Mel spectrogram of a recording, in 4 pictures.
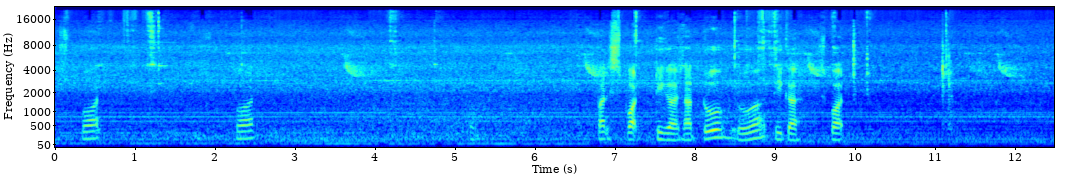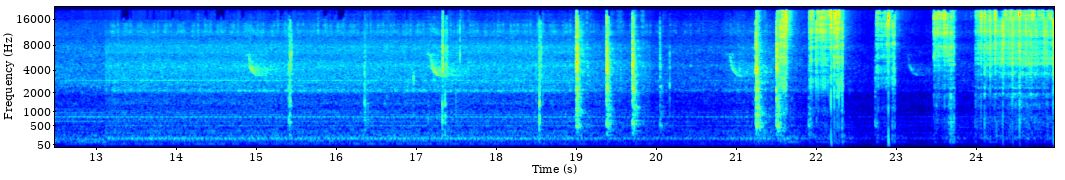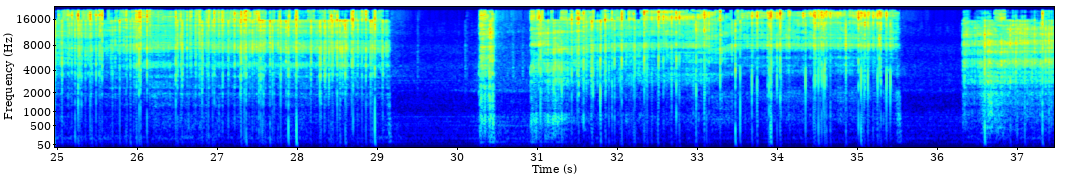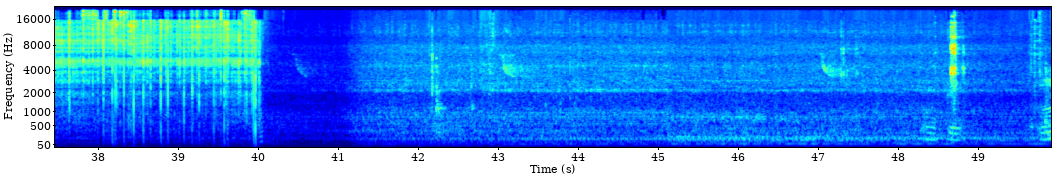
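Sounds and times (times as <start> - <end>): steady hum: 0.0 - 49.9
welding arc crackling: 21.2 - 29.4, 30.1 - 35.7, 36.3 - 40.2.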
